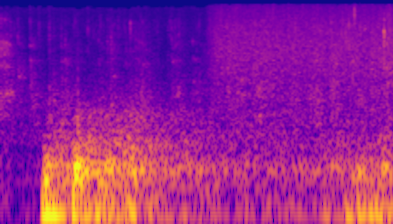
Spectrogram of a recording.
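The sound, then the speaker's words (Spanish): A deep, rumbling thunderclap breaks in suddenly and rolls on, then gives way to a steady, loud hiss of heavy rain pouring down, with no voices. “Entonces empezó a llover.”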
